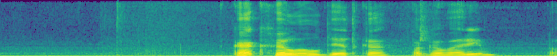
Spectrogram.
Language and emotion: Russian, positive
